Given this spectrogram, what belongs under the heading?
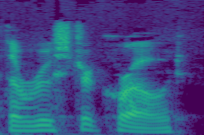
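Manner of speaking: ordinary delivery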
